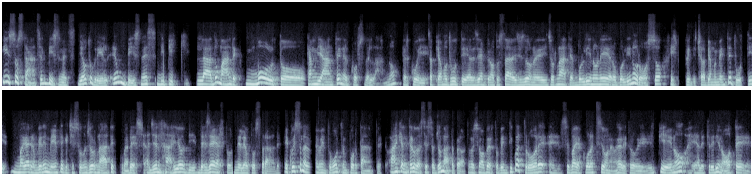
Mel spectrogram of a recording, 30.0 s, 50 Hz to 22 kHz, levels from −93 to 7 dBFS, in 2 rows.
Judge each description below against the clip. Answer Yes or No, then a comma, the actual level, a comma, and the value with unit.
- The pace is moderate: No, fast, 180 wpm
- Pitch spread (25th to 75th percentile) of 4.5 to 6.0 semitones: Yes, average, 5.1 semitones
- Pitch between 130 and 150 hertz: Yes, low, 135 Hz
